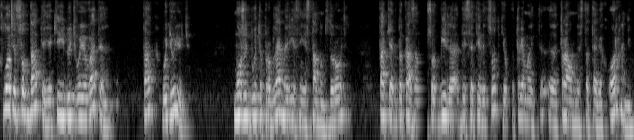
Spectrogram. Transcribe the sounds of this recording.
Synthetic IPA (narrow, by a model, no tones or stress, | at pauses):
xlˠɔisɔlˠd̪ɑt̪ɪjɐkʲiid̪utʲʋɔjʊʋɛt̪ɪ | t̪ɑkʋɔjʲujʊtʲ | mɔʒʊtʲbut̪ɪpɾɔblˠɛmɪɾʲiznɪjist̪ɑnɔmzd̪ɔɾɔwjɐ | t̪ɑkjɐkd̪ɔkɑzɐnʃt͡ʃɔbʲilʲɐd̪esʲɐt̪ɪʋʲid̪sɔt̪kʲiwɔt̪ɾɪmɐjʊt̚ʲt̪ɾɑwmɪst̪ɐt̪ɛʋʲɪxɔrɦɐnʲiw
